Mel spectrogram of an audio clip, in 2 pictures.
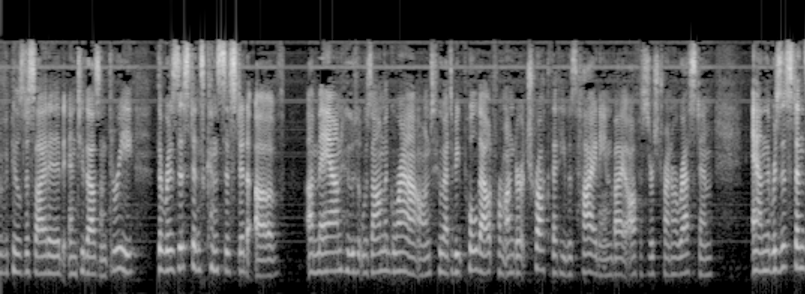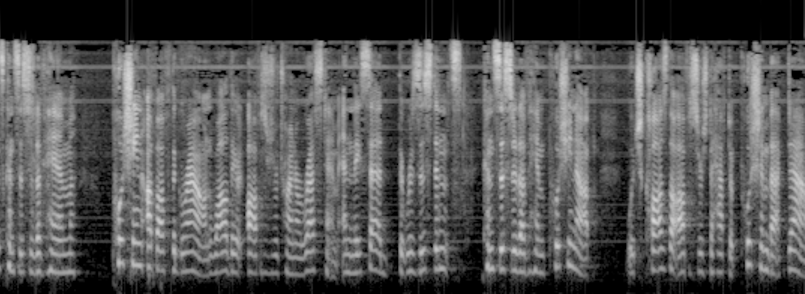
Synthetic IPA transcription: ʌvɨpʰilˠzdɨsaɪɾɪɾɪ̃ntʰʉθaʊzn̩θɹiðɨɹɨzɪstɨ̃nskʰɨnsɪstɨɾʌv | ʔəmæ̃nɦʉwʌzn̩ðɨɡɹãʊ̃nd̥̚hʉɨd̚tʰɨbipʰʊlˠdaʊtfɹʌ̃mʌ̃ndə˞ɨtʰɹ̥ʌk̚ðɨt̚hiwʌz̥haɪɾɪ̃ŋbaɪʔɔ̰fəsə˞z̥tʰɹaɪɪ̃ŋtʰə˞ɛst̚hɨ̃m | ʔɨ̃nðɨɹɨzɪstɨ̃nskɨ̃n̩sɪstɨɾʌv̥ɪ̃m | pʰʊʃɪ̃ŋʌpɔfðɨɡɹãʊ̃nd̚waɪlˠðiʔɔfəsə˞zə˞tʰɹ̥aɪɪ̃ŋtʰəɹɛst̚hɨ̰̃mɨ̰̃nðeɪsɛd̪̚ðɨɹɨzɪstɨ̃ns | kʰɨ̃n̩sɪstɨɾʌv̥ɪ̃mpʰʊʃɪ̃ŋʌp̚ | wɨt͡ʃkʰɔzðiɔfə̥sə˞z̥tɨɦæftɨpʰʊʃhɨ̃mbæk̚d̥ãʊ̃n

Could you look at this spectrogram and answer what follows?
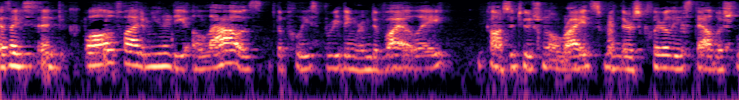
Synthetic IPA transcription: ɨzaɪsɛd̪̚ðɨkʰw̥ɑlˠəfaɪɾɨ̃mjʉnɨɾiʔəlaʊzðəpʰəlisb̥ɹiðɪ̃ŋɹʉ̃mtɨvaɪə̰leɪt̚ | kʰɑ̃nstɨtʰʉʃn̩l̩ˠɹaɪtswɨ̃nðə˞z̥kʰl̥ɪɹlˠiɨstæbləʃtˡ

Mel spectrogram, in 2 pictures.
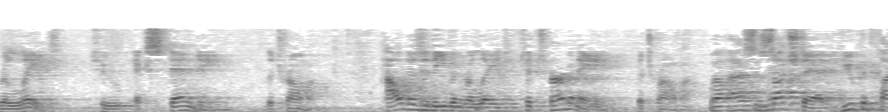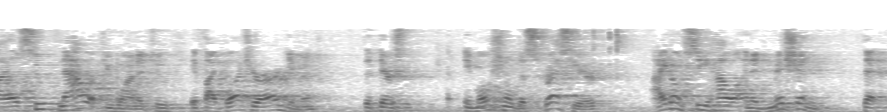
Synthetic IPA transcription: ɹɨleɪtʰ | ɨɨkstɛ̃ndɪ̰̃ŋ | ðɨtʰɹ̥aʊmə̰ | haʊdʌzɨɾivɨ̃nɹɪleɪtʰɨtʰɜ˞məneɪɾɪ̰̃ŋ | ðɨtʰɹ̥ãʊmə̰ | wˠsʌt͡ʃðɨt͡ʃɨkɨ̃d̥faɪlˠsʉp̚naʊəfjɨwɑ̃ɾ̃ɨd̚tʰɨɨfaɪbɔt͡ʃə˞ɑɹɡjɨmɨ̃n | ðɨt̪̚ðə˞z | ɨmoʊʃnl̩ˠdɨstɹ̥ɛshiɹ | ʔa̰ɪɾõʊ̃ntsiɦaʊɨ̃nɨd̚mɪʃɨ̃n | ðɨt̚

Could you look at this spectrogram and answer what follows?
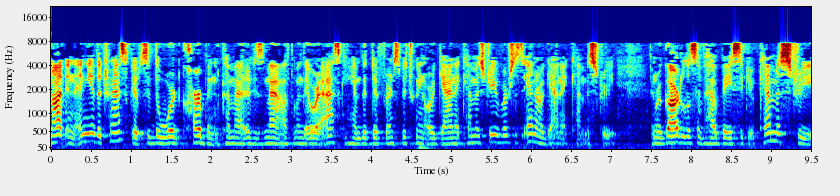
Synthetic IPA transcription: nəɾɨ̃nɛ̰niʌvðɨtʰɹ̥æ̃nskɹɨp̚tsʌvðəwɜ˞d̚kʰɑɹbɨ̃n̩kʰʌ̃maʊɾʌv̥ɨzmaʊθwə̃nðeɪwə˞ʔæ̰skɪ̃ŋɨ̃mðɨdɪfɹɨ̃nsb̥ɨtʰw̥ĩnɔ̰ɹɡænɨkʰɛmɨstɹ̥ivɜ˞sɨzɪ̰̃ñɔɹɡæ̰nɨ̰kʰɛ̰mɨstɹ̥ḭ | ɨ̃nɹɨɡɑɹdˡləsʌv̥ɦaʊbeɪsɨkjə̰˞kʰɛmɨstɹ̥i

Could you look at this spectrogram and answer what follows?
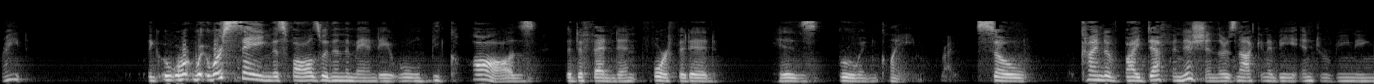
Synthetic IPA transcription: ɹaɪt̚ | laɪkwɪwɪwɪɹseɪɪ̃ŋðɪsfɔlˠzwɨθɪ̃nðɨmæ̃ndeɪʔɹulˠbɨkʰʌz | ðɨdɨfɛ̃ndɨ̃ntfɔɹfɨɾɪd | ɪzb̥ɹuɨ̃nkʰl̥ẽɪ̃m | soʊ | kʰãɪ̃ndʌvbaɪdɛfɨnɪʃɨ̃nðə˞znət̚ɡ̥ʌnɨbiʔɪ̰̃ntʰə˞vĩnɪ̃ŋ

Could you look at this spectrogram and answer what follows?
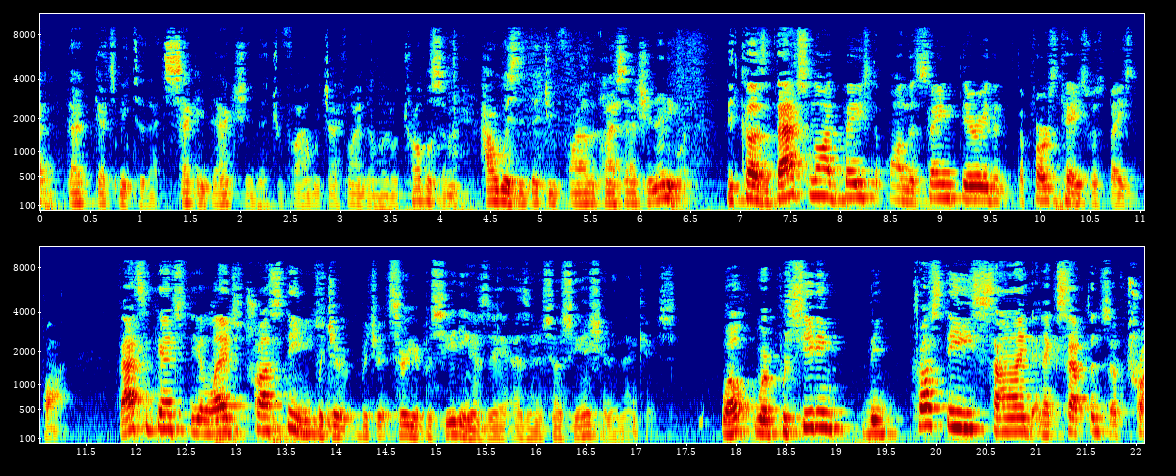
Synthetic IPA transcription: ðɨt̚ɡ̥ɛtsmiɾɨðɨtsɛkɨ̃ndækʃɨ̃nðɨt͡ʃɨfaɪlˠwɨt͡ʃaɪfãɪ̃ndəlɪɾl̩ˠtʰɹ̥ʌbl̩ˠsə̃mhaʊʌzɨt̪̚ðɨt͡ʃɨfaɪlˠðəkʰl̥æsækʃɨ̃nɛniwḛɪ | b̥ɨkʰʌzðætsnət̚b̥eɪstəpʰɑ̃nðɨsẽɪ̃mθɪɹiðɨt̪̚ðəfɜ˞skʰeɪswʌzbeɪstə̥pʰɑ̰̃n | ðætsɨɡɛ̃nst̪̚ðiɨlɛd͡ʒtʰɹ̥ʌstizwɨt͡ʃə˞wɨt͡ʃə˞sɑɹjə˞pʰɹ̥ɨsiɾɪ̃ŋɨzɨɨzɨ̃n̩ɨsoʊsieɪʃɨ̰̃nɨ̰̃nðɨ̰t̚kʰeɪs | wɛlˠwɪɹpʰɹ̥ɨsiɾɪ̃ŋðɨtʰɹ̥ʌstiz̥sãɪ̃ndɨ̃nɨksɛp̚tɨ̃nsʌv̥tʰɹ̥

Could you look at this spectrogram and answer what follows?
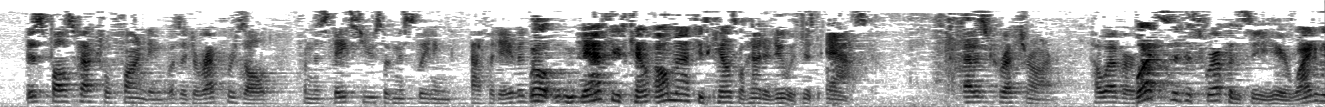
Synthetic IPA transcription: ðɪsfɔlˠsfæk̚t͡ʃəl̩ˠfãɪ̃ndɪ̃ŋwʌ̰zɨdə˞ɛk̚t̚ɹɨzʌlˠt | fɹʌ̃mðɨsteɪtsjʉzʌvmɨsliɾɪ̃ŋæfɨdeɪvɨdwɛlˠmæθjʉz̥kʰãʊ̃nʔɔlˠmæθjʉz̥kʰãʊ̃nsl̩ˠɦɨɾɨdɨɨzd͡ʒʌstæsk | ðɨɾɨz̥kʰə˞ɛk̚t͡ʃə˞ɑ̃ɹm | haʊɛvə˞wʌtsðɨdɨskɹɛpɨ̃nsihiɹwaɪɾɨwi

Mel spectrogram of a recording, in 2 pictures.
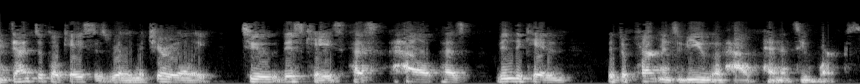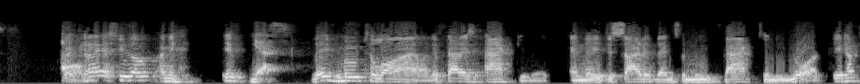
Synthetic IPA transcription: aɪdɛ̃ntɨkl̩ˠkʰeɪsɨzɹɪlˠimɨ̰tʰɪɹil̩ˠḭ | ɾʰɨðɪskʰeɪshɨz̥hɛlˠɨz | vɪ̃ndɨkʰeɪɾɨd̪̚ | ðɨdɨpʰɑɹt̚mɨ̃n̩tsvjʉʌv̥haʊpʰɛ̃ndɨ̃nsiwɜ̰˞ks | b̥ʌkʰɨ̃naɪæskjɨðoʊaɪmĩn | ɪfjɛs | ðeɪvmuv̚tʰəlɔaɪlˠə̃ndɨfðəɾɨzækjə˞əɾ | ɨ̃nðeɪdɨsaɪɾɨd̪̚ðɨ̃ntʰɨmuvbæk̚tʰɨnʉjɔɹk̚ðeɪd̚hæf

